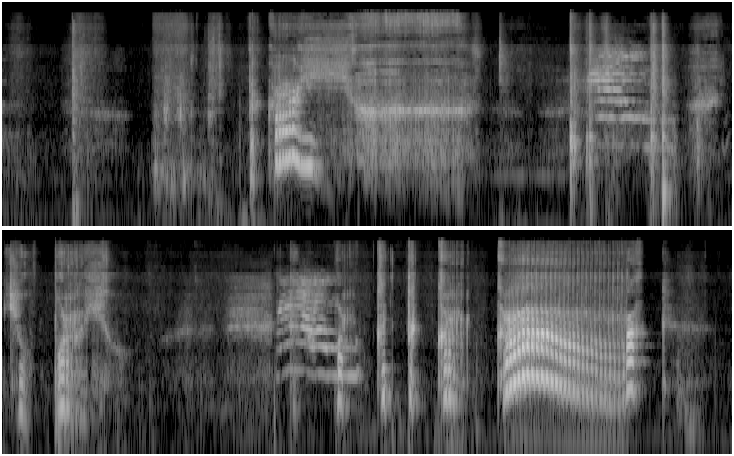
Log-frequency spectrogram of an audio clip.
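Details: Cat giving several drawn-out, wavering meows, one midway and two longer, louder ones near the end, amid a person talking and handling noises.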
